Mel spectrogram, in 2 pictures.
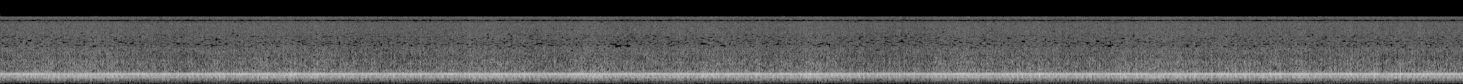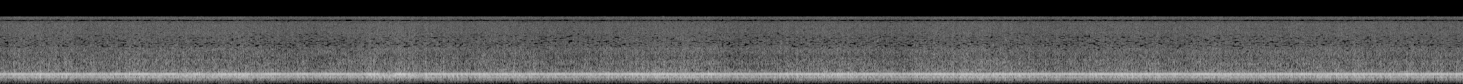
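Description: JetCat PTH-2 kerosene turboshaft turbine of a Vario Alouette II scale RC helicopter running steadily in flight, heard from an onboard camera: a loud rushing hiss with a steady hum of several close tones.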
